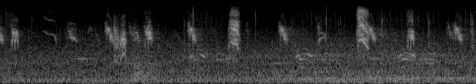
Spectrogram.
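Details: Sparrows gathering at a feeding spot on a bridge railing at a Tenmangu shrine, 9 June 2022: scattered short, sharp chirps at irregular intervals over a steady low background hum.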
